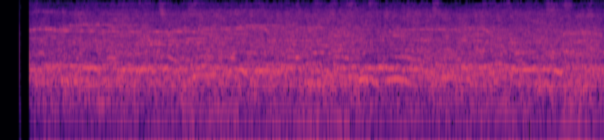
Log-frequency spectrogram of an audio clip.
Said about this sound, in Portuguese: A gente vai botar só, só sente o som assim. O Ganso foi muito parecido com o que o Paulo falou. E o Ganso nem tinha dito nada. O Ganso pegava na bola na Vila Belmiro e levava a vaia.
